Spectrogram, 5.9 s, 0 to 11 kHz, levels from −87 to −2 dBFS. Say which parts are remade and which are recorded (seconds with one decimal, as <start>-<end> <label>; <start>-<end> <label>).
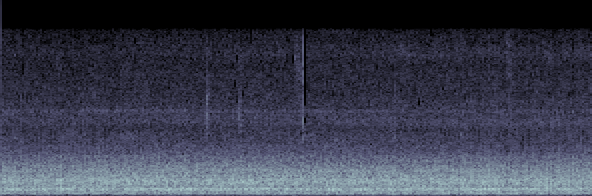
0.0-1.1 remade; 1.1-4.5 recorded; 4.5-5.9 remade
